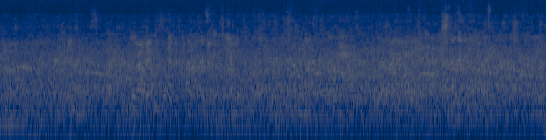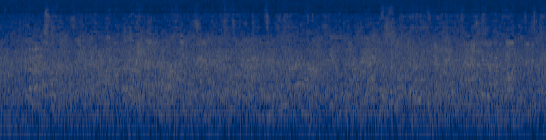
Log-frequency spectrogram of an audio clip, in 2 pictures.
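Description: A crowd of spectators murmurs outdoors.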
